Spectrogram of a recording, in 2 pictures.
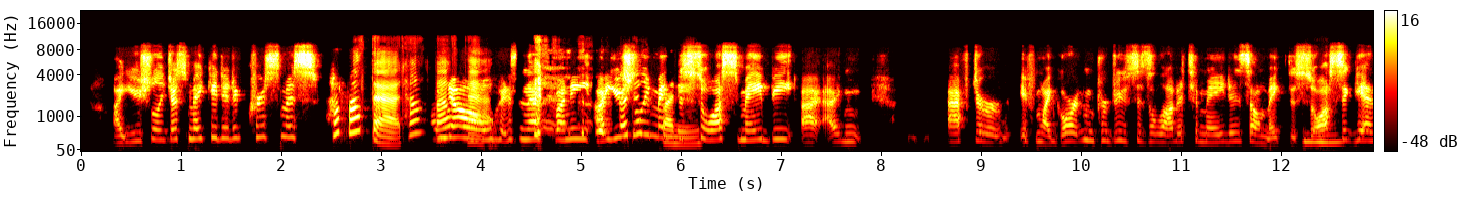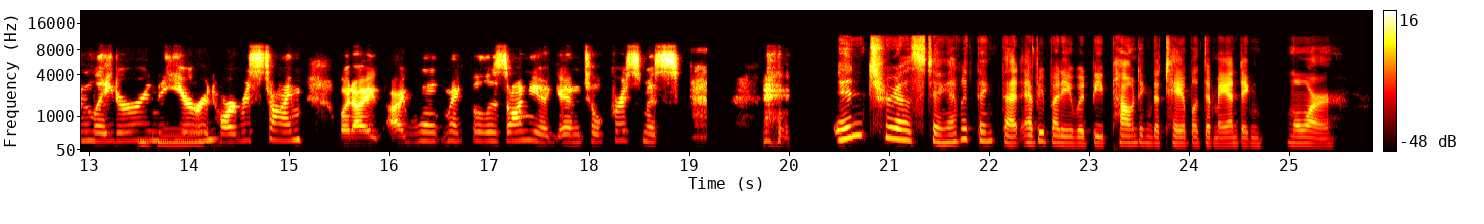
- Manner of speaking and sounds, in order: laugh; gasp; chuckle
- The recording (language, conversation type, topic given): English, unstructured, What everyday skill have you shared or learned that has made life easier together?
- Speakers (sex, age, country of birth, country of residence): female, 55-59, Vietnam, United States; female, 70-74, United States, United States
